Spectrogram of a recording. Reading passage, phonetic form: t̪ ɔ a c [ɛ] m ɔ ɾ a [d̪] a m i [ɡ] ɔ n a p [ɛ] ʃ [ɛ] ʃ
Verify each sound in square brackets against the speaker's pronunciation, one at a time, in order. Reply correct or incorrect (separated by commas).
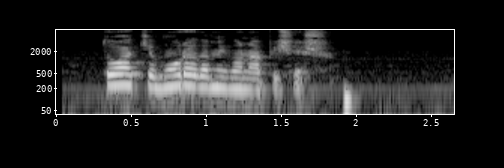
correct, correct, correct, incorrect, correct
